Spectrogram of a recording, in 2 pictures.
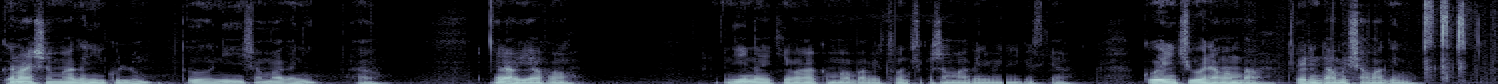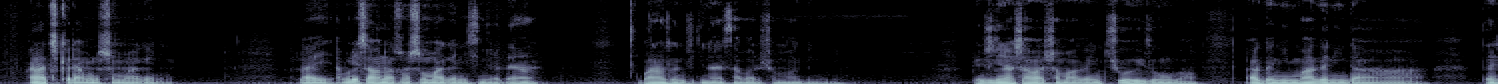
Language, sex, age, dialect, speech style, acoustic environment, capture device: Hausa, male, 18-24, Nigeria - Pidgin-influenced, relaxed; happy; focused, silence, desktop / Linux / Chrome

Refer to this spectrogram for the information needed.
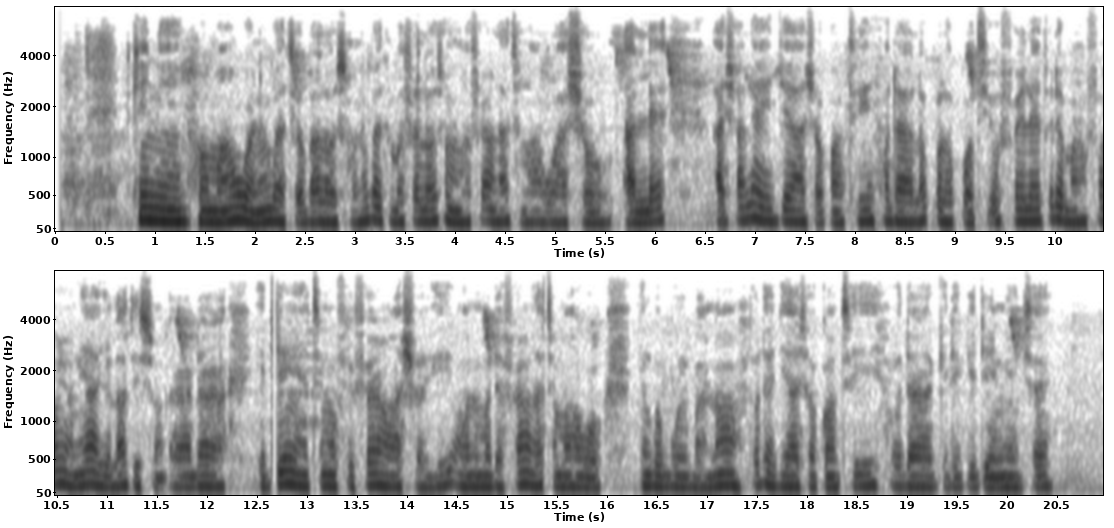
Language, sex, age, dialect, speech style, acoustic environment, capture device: Yoruba, male, 25-34, Nigeria - Nigerian Standard, focused, nature, mobile / Linux / Chrome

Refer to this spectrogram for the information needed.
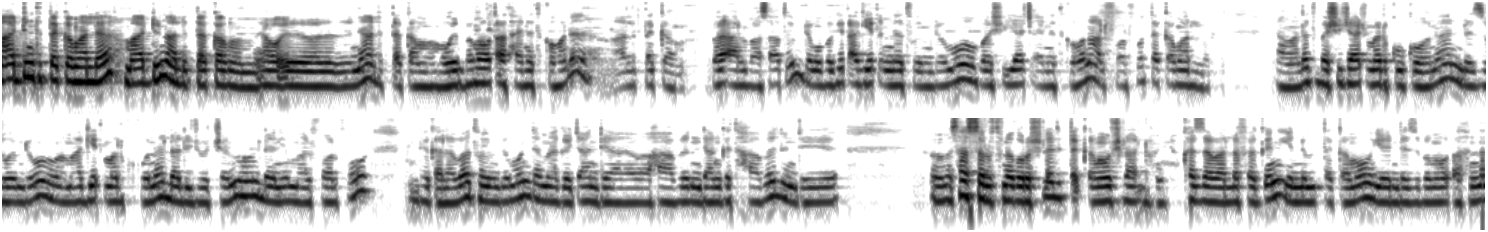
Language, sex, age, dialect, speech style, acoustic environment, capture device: Amharic, male, 35-44, Ethiopia - Gojjam, happy, traffic, mobile / Linux / Chrome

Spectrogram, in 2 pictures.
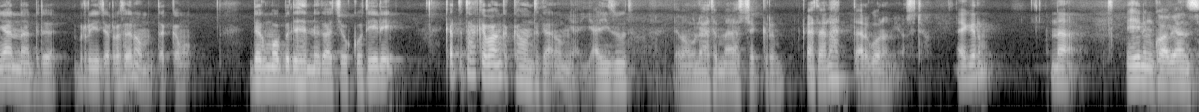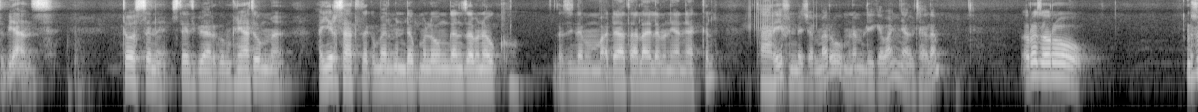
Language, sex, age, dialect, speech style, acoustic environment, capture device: Amharic, male, 35-44, Ethiopia - Addis Ababa, relaxed; focused, silence, mobile / Linux / Chrome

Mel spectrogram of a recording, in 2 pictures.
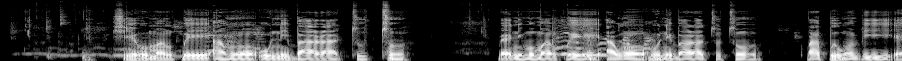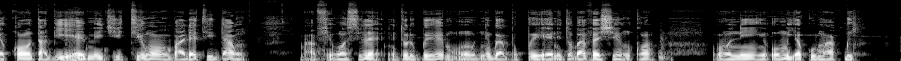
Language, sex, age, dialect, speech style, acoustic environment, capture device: Yoruba, male, 45-54, Nigeria - Lagos Yoruba, happy, people talking, mobile / Linux / Chrome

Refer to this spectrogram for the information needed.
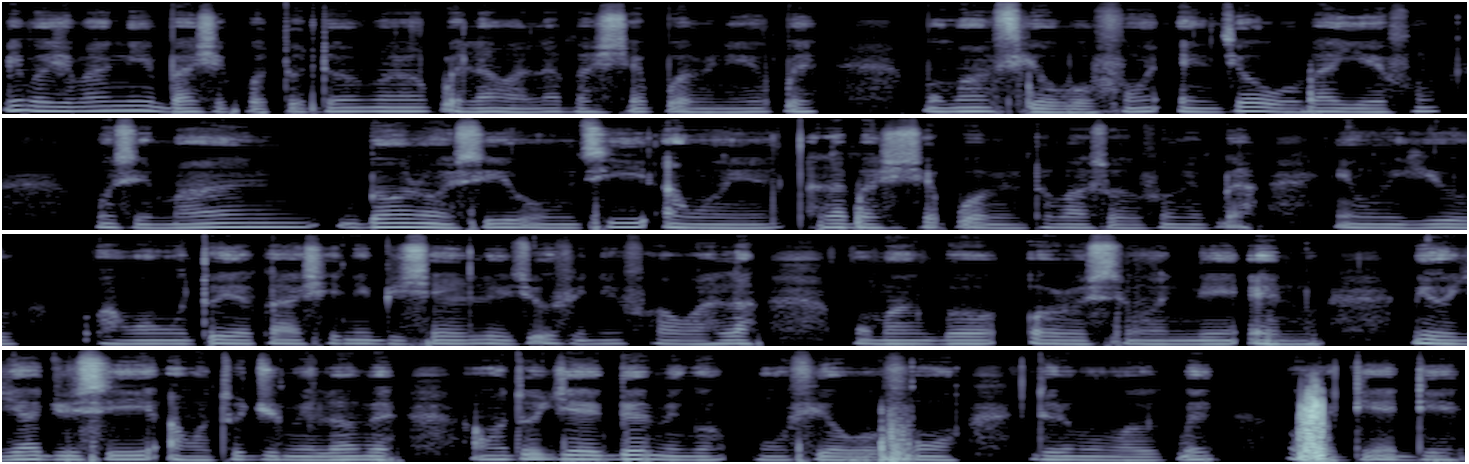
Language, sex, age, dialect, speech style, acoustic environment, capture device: Yoruba, male, 25-34, Nigeria - Ijebu, focused, silence, mobile / Linux / Chrome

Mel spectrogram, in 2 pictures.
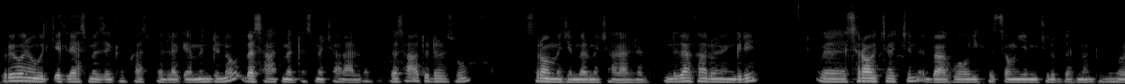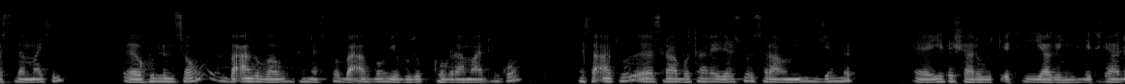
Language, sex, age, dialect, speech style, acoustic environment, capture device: Amharic, male, 25-34, Ethiopia - Addis Ababa, relaxed, nature, mobile / Linux / Chrome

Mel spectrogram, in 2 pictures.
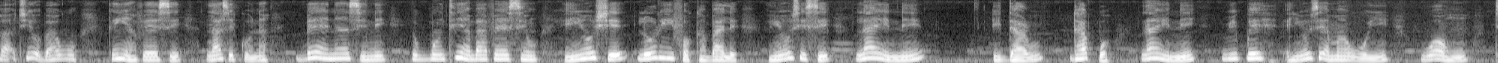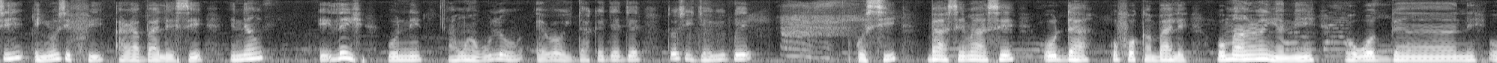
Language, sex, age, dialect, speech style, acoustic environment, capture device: Yoruba, male, 25-34, Nigeria - Ibadan, focused, nature, mobile / Linux / Chrome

